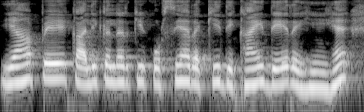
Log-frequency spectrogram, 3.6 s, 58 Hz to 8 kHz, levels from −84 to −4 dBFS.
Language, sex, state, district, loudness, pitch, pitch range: Hindi, female, Karnataka, Bangalore, -15 LUFS, 215 Hz, 195-225 Hz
